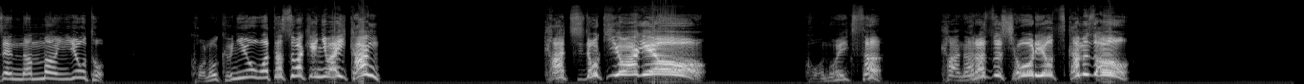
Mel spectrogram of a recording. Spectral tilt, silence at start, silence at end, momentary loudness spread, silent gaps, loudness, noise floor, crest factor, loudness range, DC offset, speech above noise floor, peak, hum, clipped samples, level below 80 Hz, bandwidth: -1 dB/octave; 0 s; 1.75 s; 18 LU; none; -15 LUFS; -67 dBFS; 18 dB; 6 LU; under 0.1%; 51 dB; 0 dBFS; none; under 0.1%; -62 dBFS; 17.5 kHz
